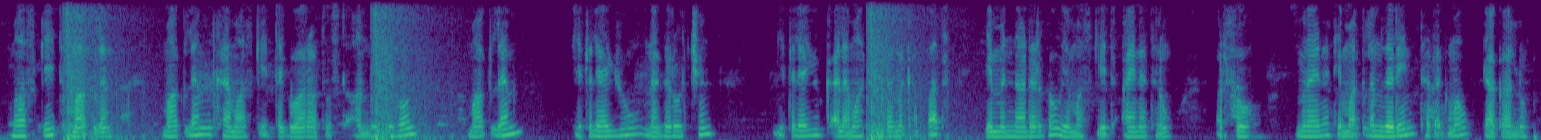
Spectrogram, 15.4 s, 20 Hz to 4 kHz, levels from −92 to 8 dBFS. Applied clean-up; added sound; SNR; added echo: none; Fireworks; 8 dB; none.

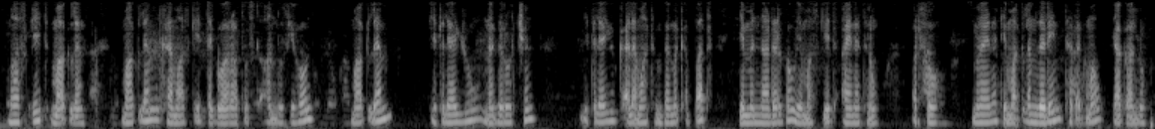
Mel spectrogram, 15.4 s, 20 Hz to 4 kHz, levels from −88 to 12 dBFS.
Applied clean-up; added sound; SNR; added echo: none; none; none; none.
